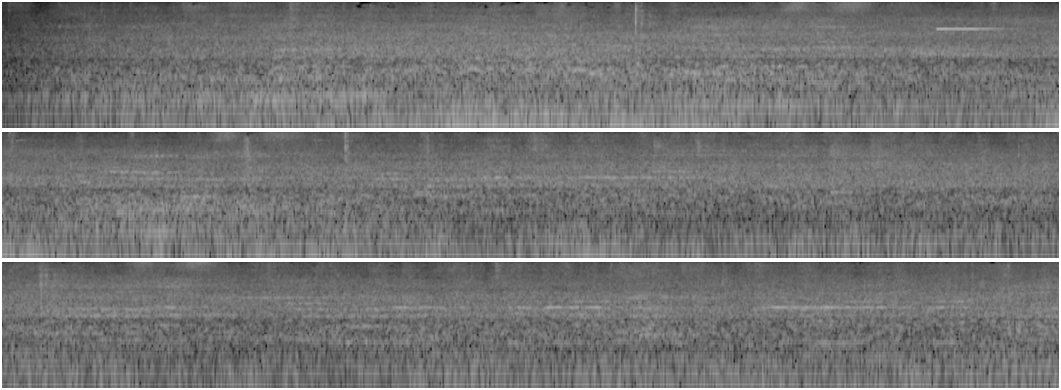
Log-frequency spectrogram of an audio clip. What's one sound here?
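Footsteps and a distant crowd murmur fill a busy outdoor space.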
